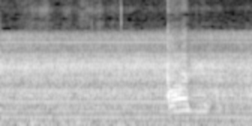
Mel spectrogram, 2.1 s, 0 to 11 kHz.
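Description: Apollo 11 radio transmission of Neil Armstrong's first words on the Moon, played from a phone speaker: steady static hiss and hum in the pause between phrases. Near the end comes the word "one" of "one giant leap for mankind".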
